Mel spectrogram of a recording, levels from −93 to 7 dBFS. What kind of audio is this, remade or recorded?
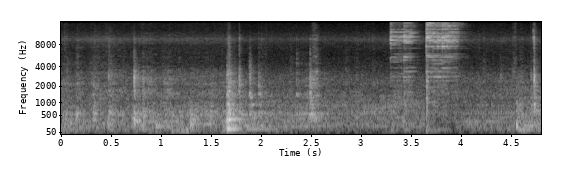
recorded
